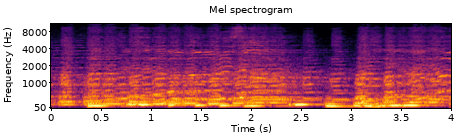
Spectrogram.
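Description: Live brass band playing loudly: trombones and trumpets carry the melody over a sousaphone's rhythmic bass notes.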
